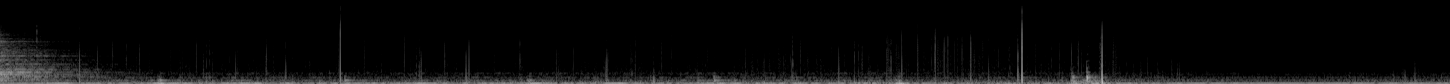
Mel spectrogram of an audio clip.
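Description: A low hum drones steadily from a record player.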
